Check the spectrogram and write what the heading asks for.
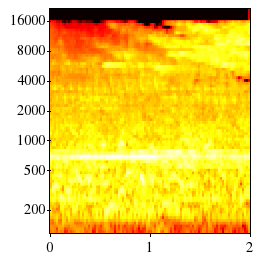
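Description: Show soundtrack over the theatre's loudspeakers: a single held note under a rushing swell of noise that brightens through the second half.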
